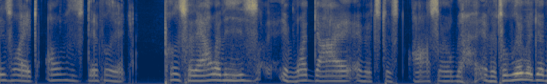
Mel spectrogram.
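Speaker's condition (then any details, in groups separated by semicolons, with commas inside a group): Non-progressive muscular dystrophy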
